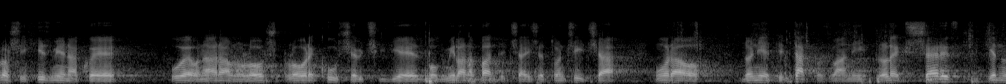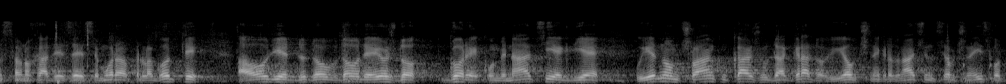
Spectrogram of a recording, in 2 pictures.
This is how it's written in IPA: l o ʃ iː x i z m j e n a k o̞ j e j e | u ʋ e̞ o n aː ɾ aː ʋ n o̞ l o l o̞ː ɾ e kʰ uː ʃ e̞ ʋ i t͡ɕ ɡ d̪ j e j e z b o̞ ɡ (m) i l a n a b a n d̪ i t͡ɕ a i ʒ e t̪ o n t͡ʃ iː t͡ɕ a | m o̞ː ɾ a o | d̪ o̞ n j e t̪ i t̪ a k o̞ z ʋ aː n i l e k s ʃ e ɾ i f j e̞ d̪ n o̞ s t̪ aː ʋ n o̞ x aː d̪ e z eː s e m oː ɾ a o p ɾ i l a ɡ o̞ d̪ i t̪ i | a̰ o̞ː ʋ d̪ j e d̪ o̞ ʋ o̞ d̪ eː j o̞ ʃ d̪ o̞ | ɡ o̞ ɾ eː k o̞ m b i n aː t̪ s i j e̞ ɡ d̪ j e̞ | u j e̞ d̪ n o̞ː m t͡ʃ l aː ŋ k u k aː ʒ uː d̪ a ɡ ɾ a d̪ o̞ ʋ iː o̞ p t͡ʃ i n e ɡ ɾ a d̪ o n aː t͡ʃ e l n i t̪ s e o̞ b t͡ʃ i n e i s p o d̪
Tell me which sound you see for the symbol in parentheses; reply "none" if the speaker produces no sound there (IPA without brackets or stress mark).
m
